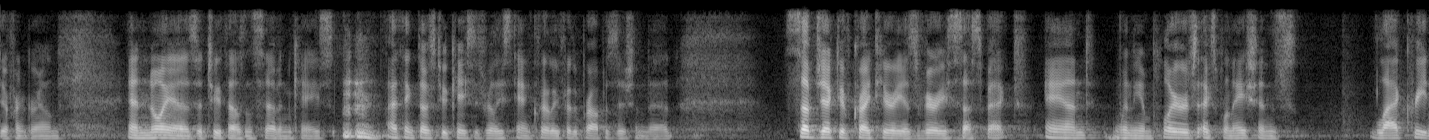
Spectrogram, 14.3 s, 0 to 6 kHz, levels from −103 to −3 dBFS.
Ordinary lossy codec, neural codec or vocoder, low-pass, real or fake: AAC, 48 kbps; autoencoder, 48 kHz, 128 numbers a frame, DAC-VAE, trained on Japanese speech; 5.4 kHz; fake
